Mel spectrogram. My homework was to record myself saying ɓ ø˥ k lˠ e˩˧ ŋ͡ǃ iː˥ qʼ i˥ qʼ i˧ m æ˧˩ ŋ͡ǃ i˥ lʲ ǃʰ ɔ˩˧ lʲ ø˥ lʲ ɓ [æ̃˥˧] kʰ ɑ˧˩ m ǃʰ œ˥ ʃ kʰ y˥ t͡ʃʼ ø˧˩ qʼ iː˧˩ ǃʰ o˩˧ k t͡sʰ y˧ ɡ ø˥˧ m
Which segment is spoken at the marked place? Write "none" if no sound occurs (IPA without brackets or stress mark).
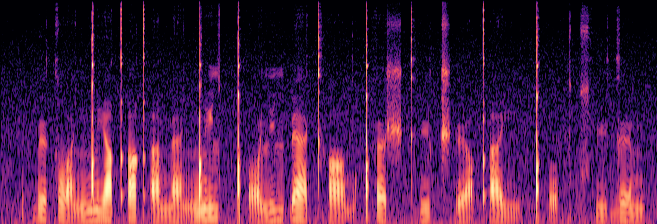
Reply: æ˥˧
